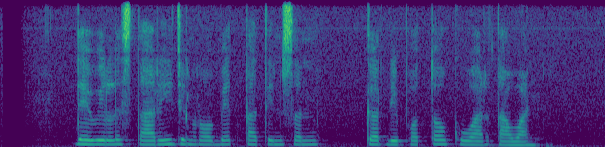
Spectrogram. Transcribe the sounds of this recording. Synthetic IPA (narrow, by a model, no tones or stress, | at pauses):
dɛwiləst̪aɾid͡ʒɨŋrɔbɛt̪̚pat̪insɔn | kɨrdipɔt̪ɔkuwart̪awan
